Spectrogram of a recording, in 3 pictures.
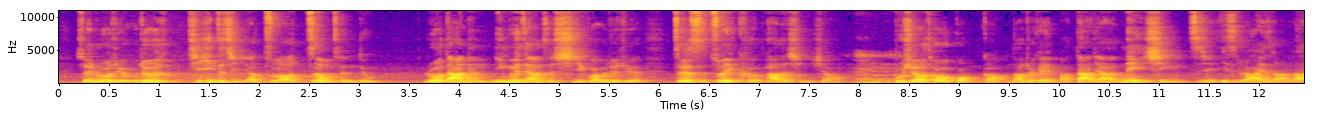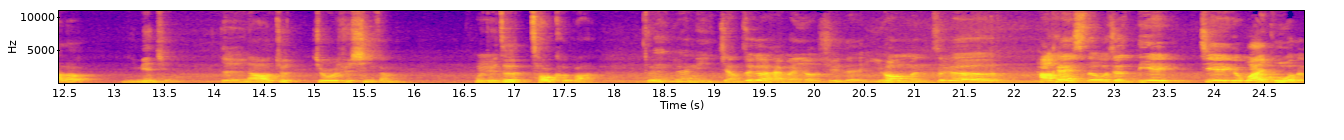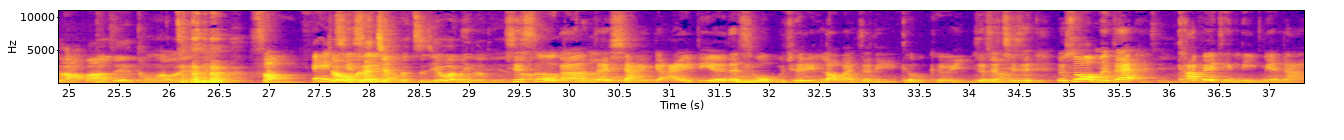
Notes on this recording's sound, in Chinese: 錄音地點｜ 藍色咖啡館 108台北市萬華區大理街131號。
